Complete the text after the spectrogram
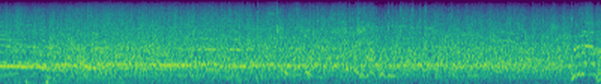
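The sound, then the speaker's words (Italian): A large crowd applauds and cheers in a loud, dense, unbroken wall of clapping and shouting that holds steady throughout. “Due minuti di applausi!”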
